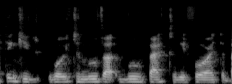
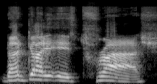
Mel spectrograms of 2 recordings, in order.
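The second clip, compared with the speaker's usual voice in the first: emphatic slow declaration; 5 semitones higher, 7 dB louder, much slower than usual. Real, not acted. Emphatic hot take.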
